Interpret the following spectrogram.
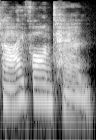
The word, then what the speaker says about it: iPhone X: iphone 10 i prefer iphone x instead well apple says it's pronounced iphone 10.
